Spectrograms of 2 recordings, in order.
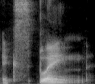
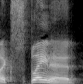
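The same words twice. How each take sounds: First: The ending is joined with no extra syllable. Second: The ending is said as an extra syllable. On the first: The speaker calls it right. "that E in explained past is silent" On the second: The speaker calls it wrong. "Not explained"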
